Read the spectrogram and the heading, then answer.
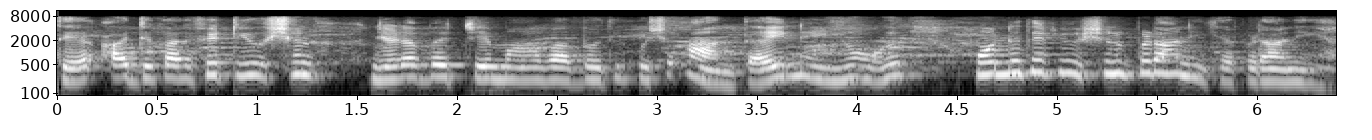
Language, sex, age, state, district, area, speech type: Dogri, female, 30-45, Jammu and Kashmir, Samba, rural, spontaneous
